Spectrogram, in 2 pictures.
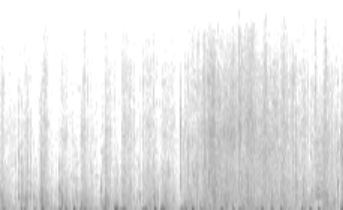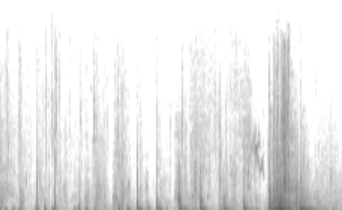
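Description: Footsteps thud steadily on ground and wooden boards.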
